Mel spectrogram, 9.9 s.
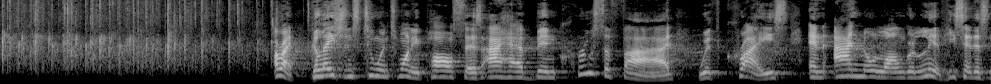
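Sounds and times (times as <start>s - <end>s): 
congregation clapping during a church sermon: 0.0s - 3.8s
speech: 2.8s - 9.9s.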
